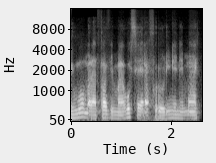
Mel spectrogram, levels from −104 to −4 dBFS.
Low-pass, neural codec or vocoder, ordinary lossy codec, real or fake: 14.4 kHz; codec, 44.1 kHz, 2.6 kbps, DAC; Opus, 24 kbps; fake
